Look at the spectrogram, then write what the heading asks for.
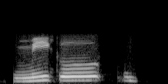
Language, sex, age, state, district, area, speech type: Telugu, male, 45-60, Andhra Pradesh, Nellore, urban, conversation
